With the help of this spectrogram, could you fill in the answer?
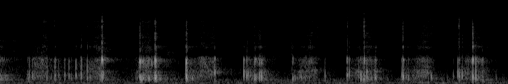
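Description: Fingers and nails scratch, tap and twist the black plastic lid of a medium-size black plastic hair gel jar. Short bursts of dry, papery scratching sit in the midrange, broken by sharp, clicky taps that stop almost at once. There is little deep bass and only faint high hiss.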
